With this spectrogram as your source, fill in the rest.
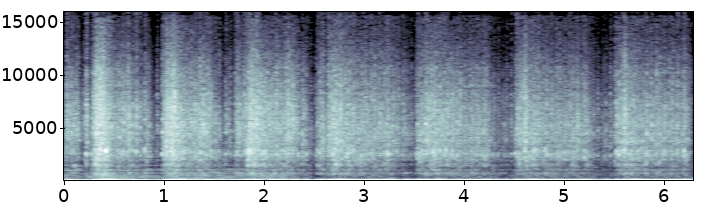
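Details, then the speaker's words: BMW F10 M5 4.4 L twin-turbo V8, first start after valved exhaust install with vacuum lines taped off: deep burble whose revs drift up and down by themselves, idle hunting, owner suspects something he messed up; cause unconfirmed. "Hmm, the BMW sounds like it's cammed. Something's not right. For some reason the revs are it's just revving weirdly by itself."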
